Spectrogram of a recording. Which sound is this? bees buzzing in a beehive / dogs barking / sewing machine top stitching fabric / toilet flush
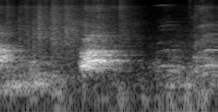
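dogs barking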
